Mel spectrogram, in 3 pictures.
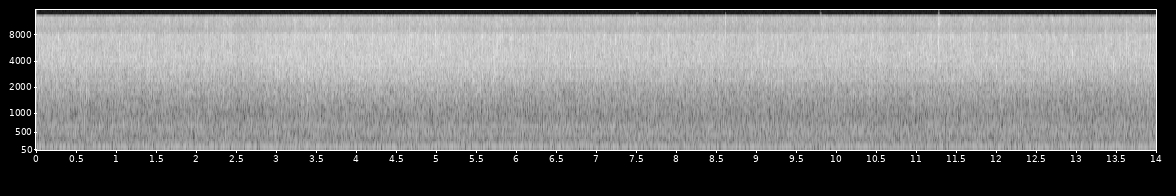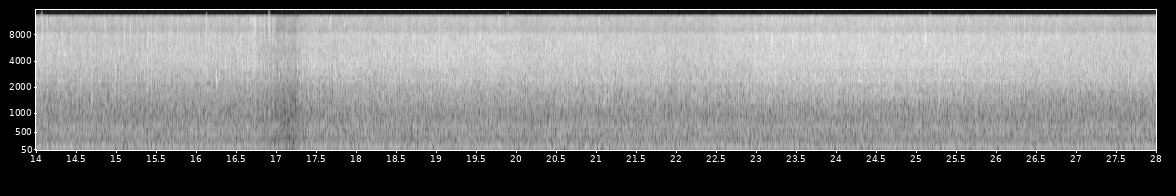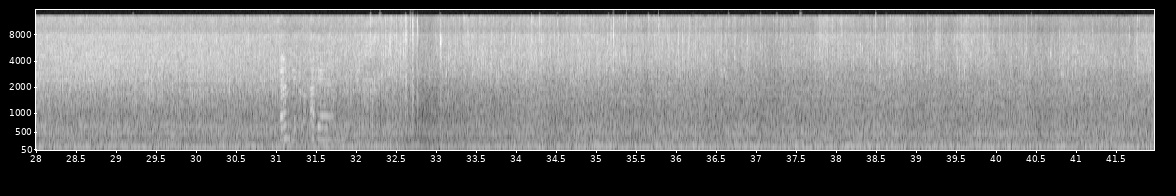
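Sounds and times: fish deep-frying in oil: 0.0 - 41.9.

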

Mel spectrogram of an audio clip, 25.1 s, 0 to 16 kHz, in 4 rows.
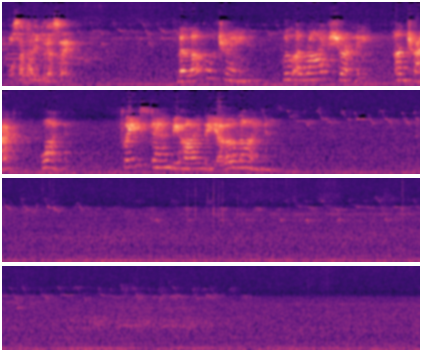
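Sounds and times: small birds chirping: 0.0 - 5.4, 9.8 - 22.8
low hum of city background: 0.0 - 25.0.

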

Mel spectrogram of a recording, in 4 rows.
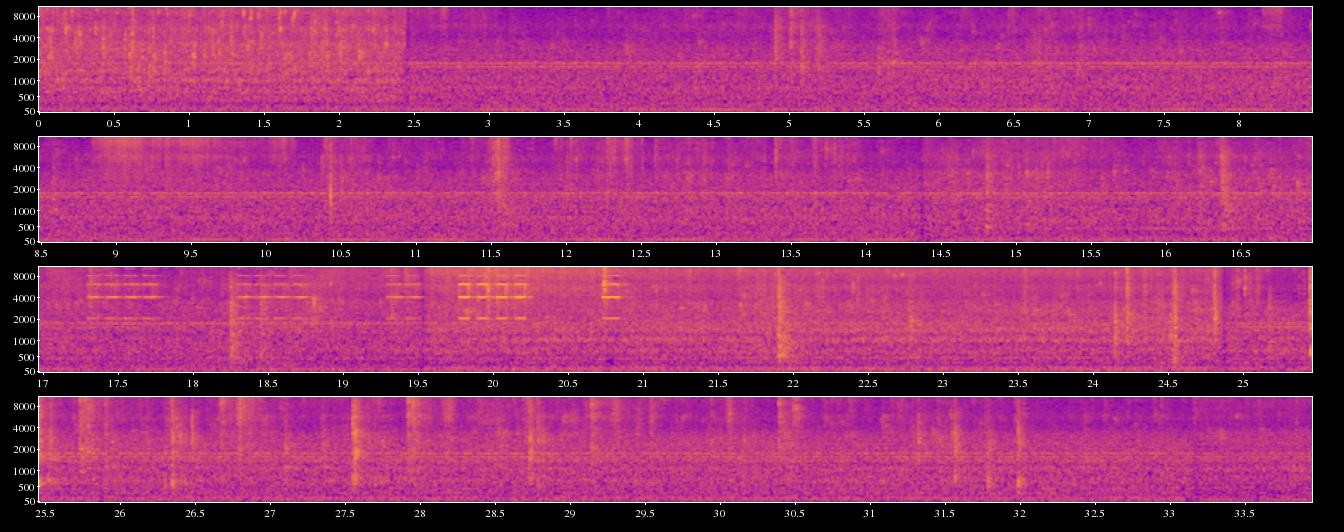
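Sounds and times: kitchen hum: 0.0 - 2.6, 7.4 - 33.9
electronic timer beeping: 17.3 - 21.0.

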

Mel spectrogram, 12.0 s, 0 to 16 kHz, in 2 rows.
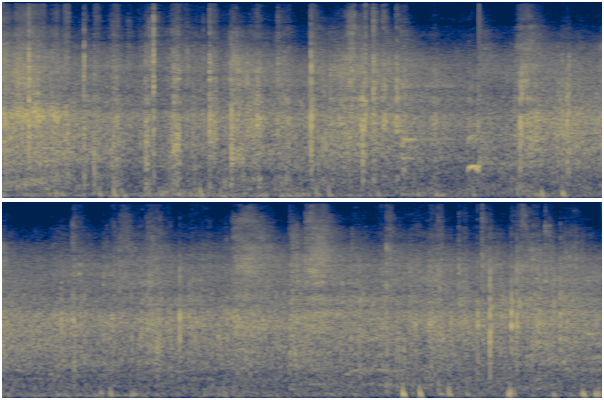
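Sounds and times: hockey stick and puck clicks: 0.0 - 12.0
skate blades scraping ice: 0.0 - 12.0.

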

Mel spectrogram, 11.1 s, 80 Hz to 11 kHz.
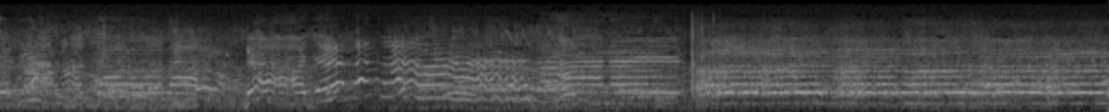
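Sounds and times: voices chanting in unison: 4.5 - 11.0.

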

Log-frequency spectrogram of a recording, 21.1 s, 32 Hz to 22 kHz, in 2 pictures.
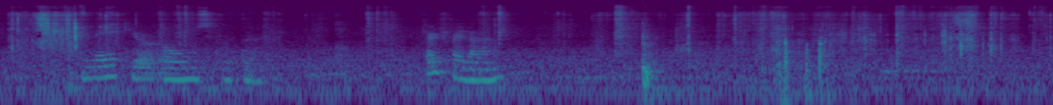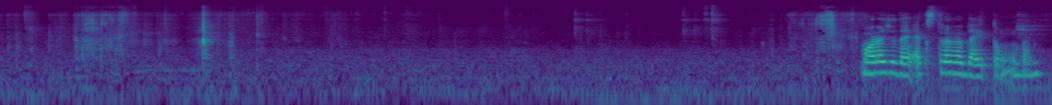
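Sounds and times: packaging crinkling and rustling: 0.0 - 4.2, 4.8 - 14.9, 18.1 - 19.2.

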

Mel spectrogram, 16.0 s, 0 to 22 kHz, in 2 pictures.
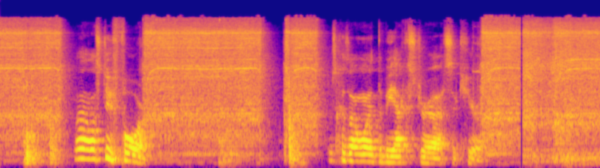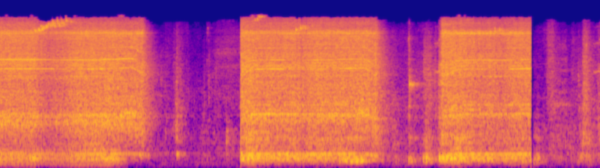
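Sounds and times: cordless drill boring into plywood: 0.0 - 0.9, 2.0 - 4.4, 6.4 - 10.0, 11.2 - 13.2, 13.8 - 15.1.

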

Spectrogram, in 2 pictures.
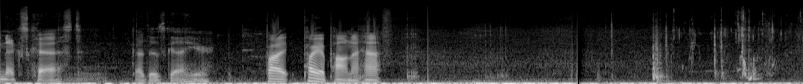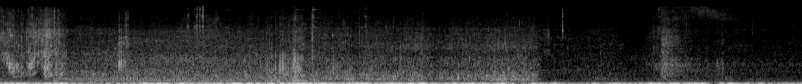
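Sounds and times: wind rumble on microphone: 3.3 - 16.0
water splashing: 6.7 - 13.5.

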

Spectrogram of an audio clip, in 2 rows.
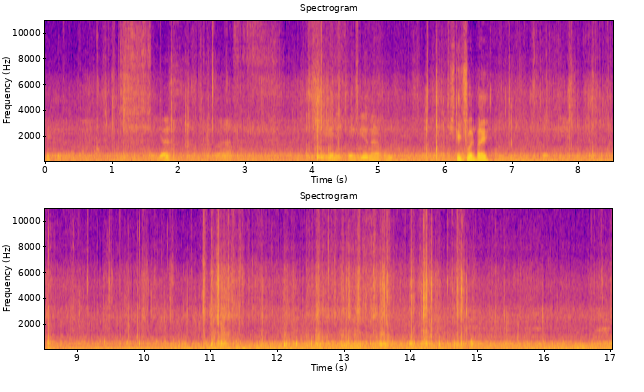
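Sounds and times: bike clicks and rattles: 0.0 - 17.0
bike tyres crunching through leaves: 0.1 - 17.0
low rumble: 4.9 - 17.0.

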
